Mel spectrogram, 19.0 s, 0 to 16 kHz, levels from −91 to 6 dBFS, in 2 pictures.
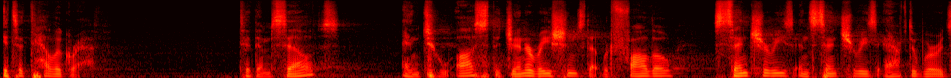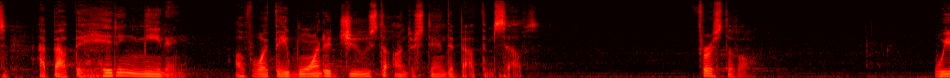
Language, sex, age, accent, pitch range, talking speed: English, male, 50-69, American, 100-130 Hz, 105 wpm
